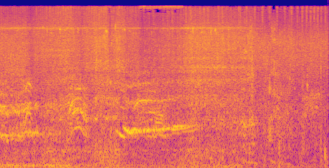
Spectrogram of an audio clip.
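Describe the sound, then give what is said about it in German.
A car roars in loud, its tires letting out a long, high screech as it skids toward a boy riding a bicycle in the rain, before the noise drops off at the end. “Vorsicht, Junge! Das Auto!”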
